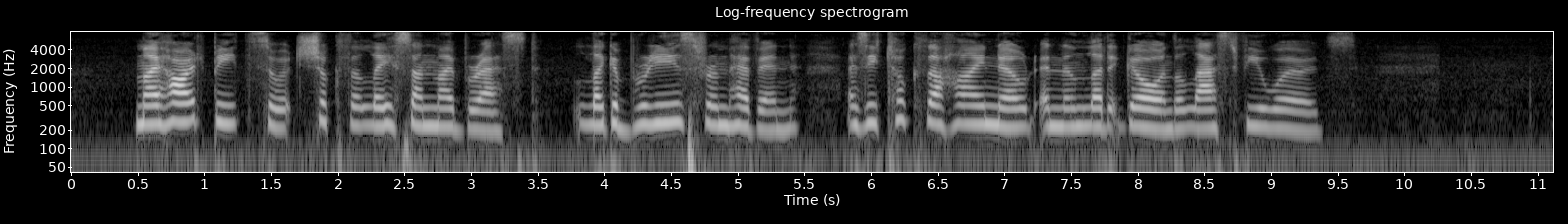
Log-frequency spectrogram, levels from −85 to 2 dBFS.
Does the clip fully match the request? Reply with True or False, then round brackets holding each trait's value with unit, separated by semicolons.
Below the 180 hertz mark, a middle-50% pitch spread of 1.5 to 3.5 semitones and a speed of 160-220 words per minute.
False (230 Hz; 2.5 semitones; 175 wpm)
